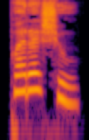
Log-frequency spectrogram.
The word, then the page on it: ಪರ್ಷ: parṣa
